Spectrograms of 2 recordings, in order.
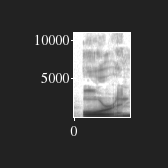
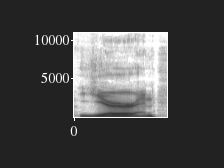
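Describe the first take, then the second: First: The word begins with a vowel, like aura. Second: The word begins with a y sound, like yuck. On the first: It sounds kind and subtly powerful. The speaker calls it right. "your mouth must form the same shape as when you begin making the sound aura" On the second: It sounds cold, scientific and vulgar. The speaker calls it wrong. "your mouth must form the same shape as when you begin making the sound yuck"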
